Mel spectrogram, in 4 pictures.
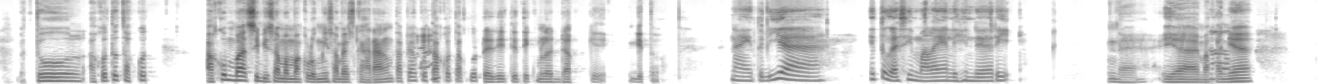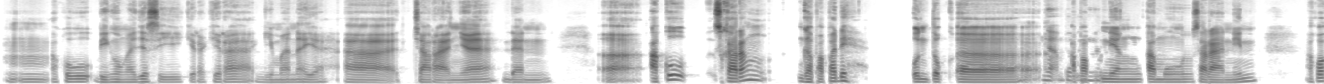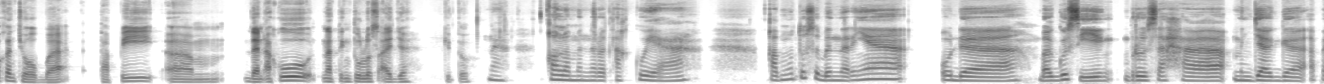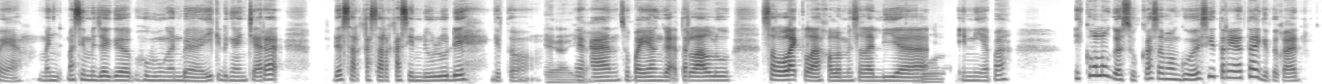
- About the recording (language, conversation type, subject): Indonesian, advice, Bagaimana cara mengatakan tidak pada permintaan orang lain agar rencanamu tidak terganggu?
- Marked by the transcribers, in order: tapping; other background noise; in English: "nothing to lose"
